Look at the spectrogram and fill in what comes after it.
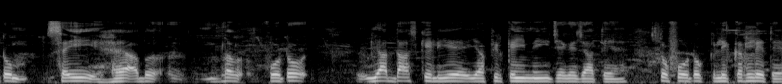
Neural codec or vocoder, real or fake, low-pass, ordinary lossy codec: none; real; none; none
